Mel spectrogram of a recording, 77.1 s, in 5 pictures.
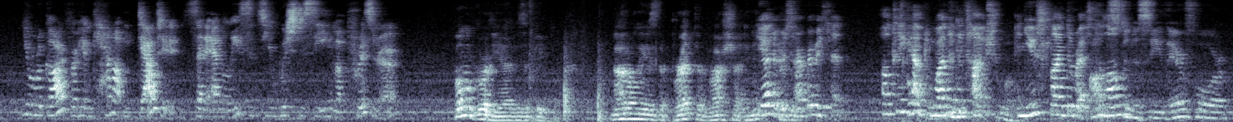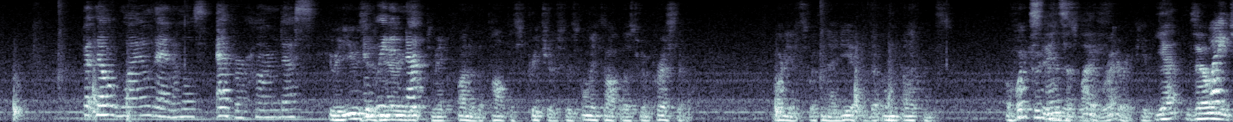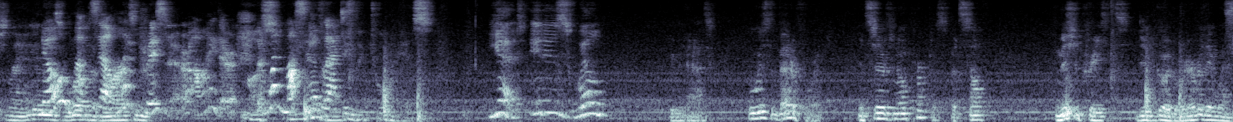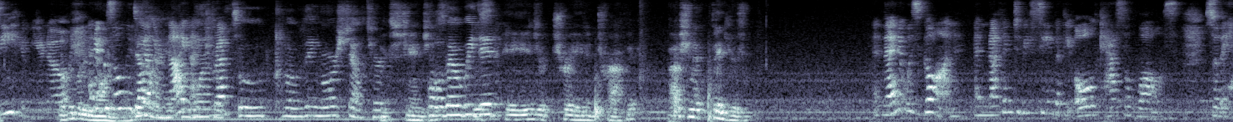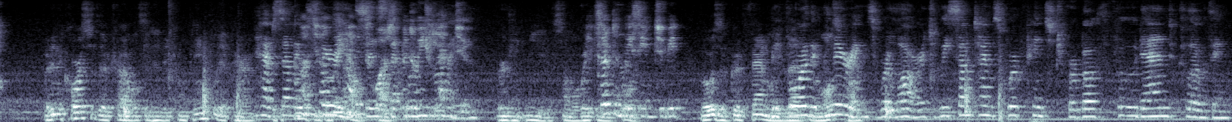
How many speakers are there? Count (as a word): six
